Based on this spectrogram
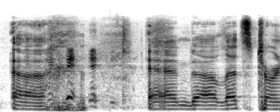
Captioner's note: host laughs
